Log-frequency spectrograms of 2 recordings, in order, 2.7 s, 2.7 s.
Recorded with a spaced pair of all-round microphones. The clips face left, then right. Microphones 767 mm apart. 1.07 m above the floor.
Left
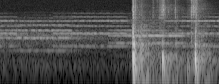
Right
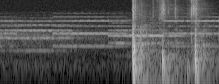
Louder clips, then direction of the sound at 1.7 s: Left 3 dB; 10° right (ahead or behind).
